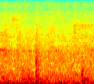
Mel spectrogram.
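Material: Nothing is struck.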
